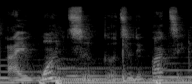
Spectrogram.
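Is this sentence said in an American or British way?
British. It is said the British way, with want to full. "But in British, it is"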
